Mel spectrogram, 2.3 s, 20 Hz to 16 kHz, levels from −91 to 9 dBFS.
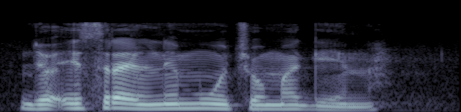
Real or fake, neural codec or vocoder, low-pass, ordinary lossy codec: real; none; 7.2 kHz; none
